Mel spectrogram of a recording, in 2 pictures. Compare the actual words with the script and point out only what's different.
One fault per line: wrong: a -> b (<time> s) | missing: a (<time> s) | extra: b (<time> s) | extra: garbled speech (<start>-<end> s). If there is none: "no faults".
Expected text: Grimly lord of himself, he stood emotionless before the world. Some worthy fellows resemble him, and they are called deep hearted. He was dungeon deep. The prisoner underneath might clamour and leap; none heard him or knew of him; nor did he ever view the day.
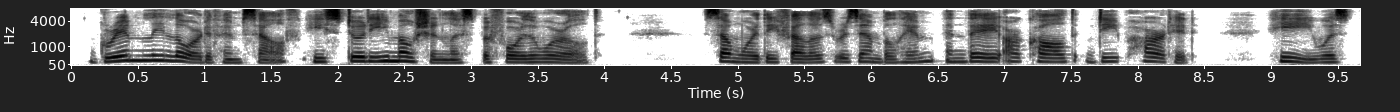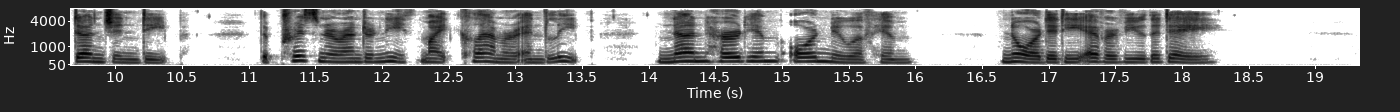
no faults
